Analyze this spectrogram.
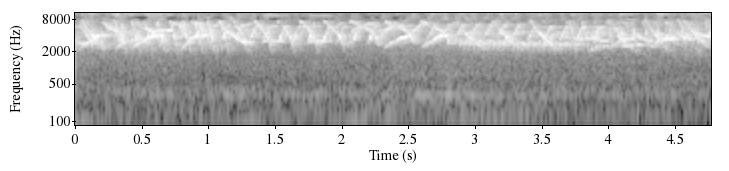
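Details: Canaries singing in a simulated contest atmosphere to train them for competition. Clear looping whistles and rapid up-and-down sweeps weave through continuous bright trilling, with low hum in the background.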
